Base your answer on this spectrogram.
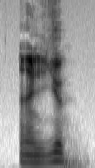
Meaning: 1. place 2. locus (set of all points whose location satisfies or is determined by one or more specified conditions) 3. outhouse, toilet 4. any of several fish from the Pollachius family
- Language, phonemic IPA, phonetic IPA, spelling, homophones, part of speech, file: French, /ljø/, [ljø], lieu, lieue / lieus / lieux / lieues, noun, Fr-lieu.ogg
